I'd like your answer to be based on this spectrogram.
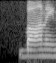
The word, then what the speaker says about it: Bonnie: Bonnie Newman.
